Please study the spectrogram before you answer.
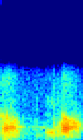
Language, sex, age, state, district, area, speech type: Marathi, male, 45-60, Maharashtra, Akola, rural, conversation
